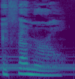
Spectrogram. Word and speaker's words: ephemeral: I can't pronounce this. Ephemeral.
